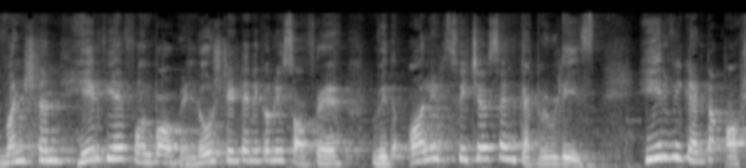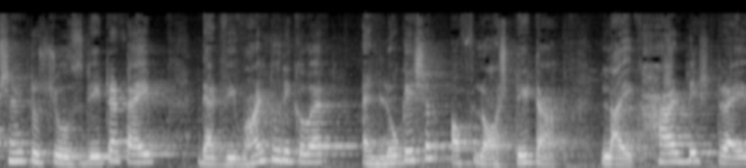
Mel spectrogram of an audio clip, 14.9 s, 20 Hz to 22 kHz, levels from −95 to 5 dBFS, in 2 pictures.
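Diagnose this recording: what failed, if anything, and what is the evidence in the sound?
Nothing in the recording points to a failure at any stage of the chain. There are no events in the sound to attribute to wiring, conversion, buffering, processing, transmission, storage or playback.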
